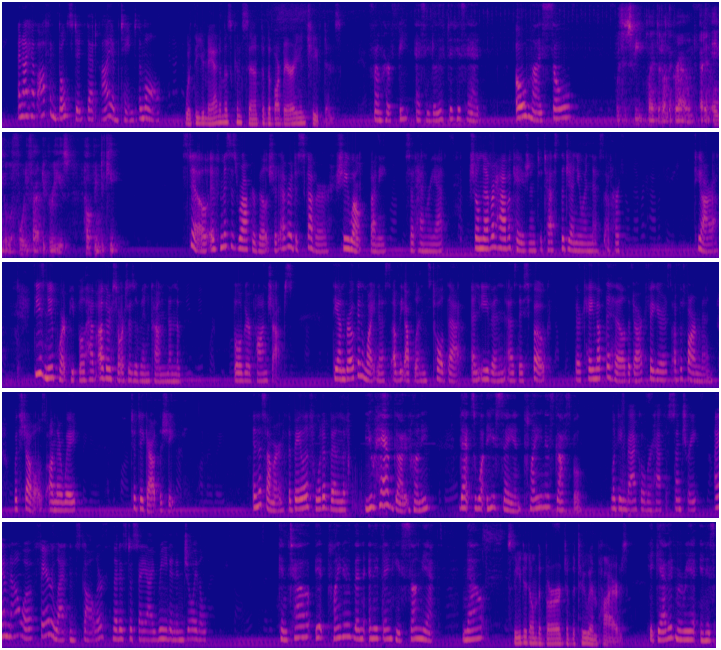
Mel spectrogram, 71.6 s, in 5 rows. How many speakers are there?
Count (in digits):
5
